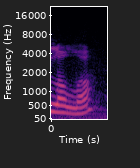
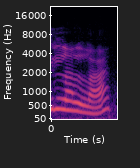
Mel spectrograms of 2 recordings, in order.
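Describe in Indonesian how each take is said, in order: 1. Huruf l di Allah terdengar tebal dan berat. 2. Huruf l di Allah terdengar tipis dan ringan. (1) "Dia dibaca tebal" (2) "kenapa enggak ilallah"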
